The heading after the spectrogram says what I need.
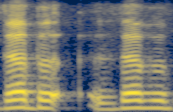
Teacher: با کے اوپر قلقلہ کریں گے، آگے زال میں آپ نے سیٹی کی آواز نہیں لانی ہے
